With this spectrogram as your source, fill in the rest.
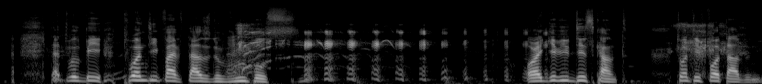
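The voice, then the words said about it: Put-on Eastern European accent. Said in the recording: “I don't even know what kind of accent that was ... was Serbian. I thought it was a Serbian with a mix of Ukrainian in there ... I was going Croatian. Did I come off Serbian? It went Serbian.”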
